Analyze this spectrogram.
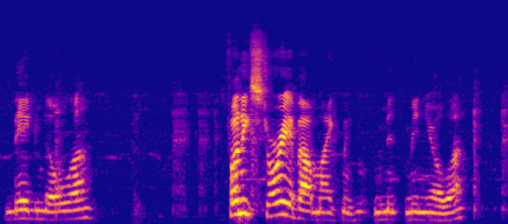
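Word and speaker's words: Mignola: I've been saying his name wrong for years. Magnola.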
